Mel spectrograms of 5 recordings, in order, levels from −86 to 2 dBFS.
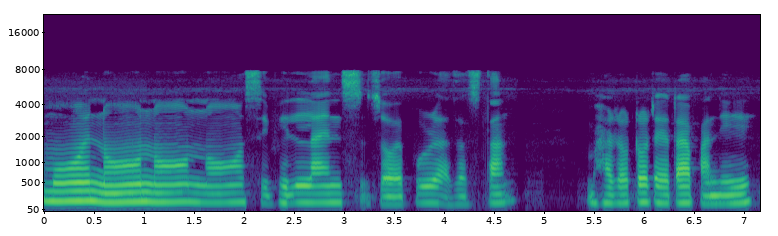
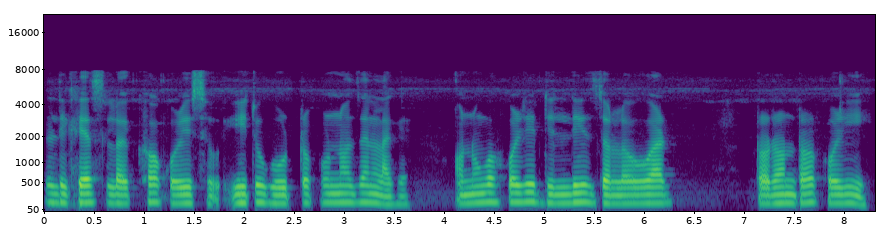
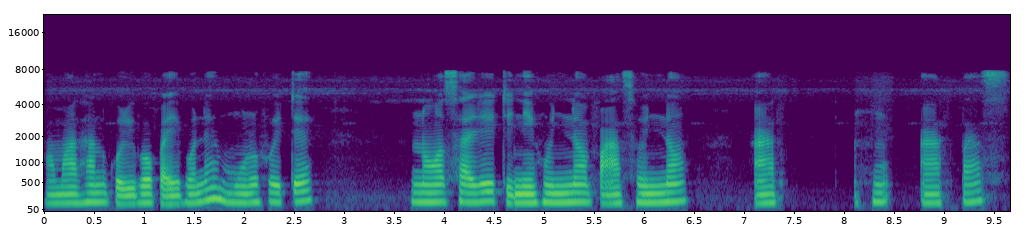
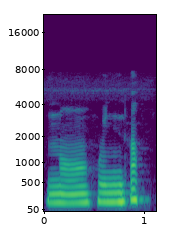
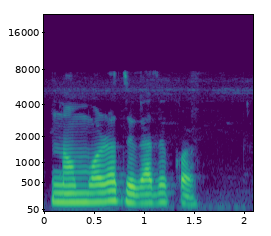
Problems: none marked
